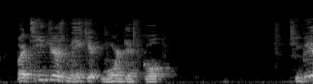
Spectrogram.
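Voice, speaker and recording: A man at a moderate pace, with audible room echo. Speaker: vlogger. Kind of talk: casual monologue. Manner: halting, repetitive.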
